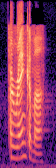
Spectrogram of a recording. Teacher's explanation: アクセントがレのところに乗るというのがポイントですね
